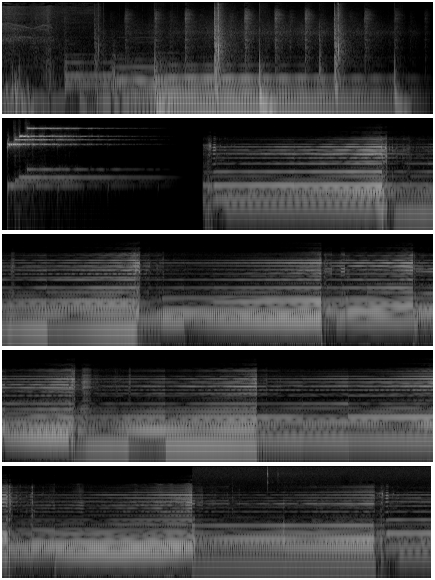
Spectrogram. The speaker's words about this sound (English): Here's a song for the day.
